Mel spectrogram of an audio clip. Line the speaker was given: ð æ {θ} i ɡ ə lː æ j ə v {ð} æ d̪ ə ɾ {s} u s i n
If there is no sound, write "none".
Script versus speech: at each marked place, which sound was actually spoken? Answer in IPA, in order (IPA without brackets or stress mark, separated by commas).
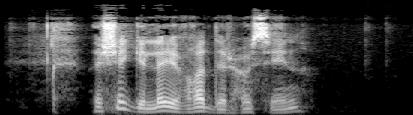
ʃ, ʁ, ħ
